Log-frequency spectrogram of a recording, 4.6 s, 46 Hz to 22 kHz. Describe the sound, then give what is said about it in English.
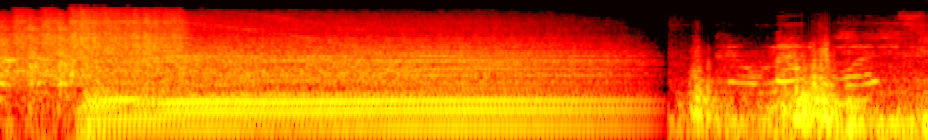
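A car engine turns over and settles into a steady, humming idle with a faint rise in pitch, then cuts off abruptly as a person starts talking. The car is setting out on a short trip to fill up on gas at a service station in Chateauguay, a suburb south of Montreal, Quebec. “For those of us staying home during the COVID-19 crisis, a car trip carries with it a strange sense of occasion.”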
